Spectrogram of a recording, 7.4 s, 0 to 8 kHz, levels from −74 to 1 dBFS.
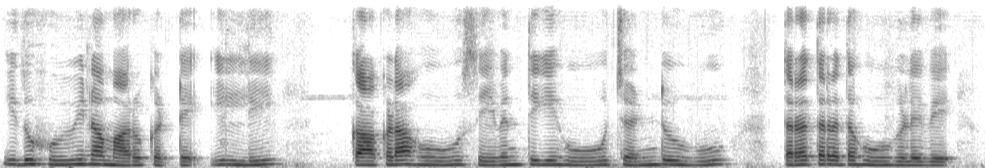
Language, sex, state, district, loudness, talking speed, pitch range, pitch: Kannada, female, Karnataka, Mysore, -21 LUFS, 90 wpm, 175-195 Hz, 185 Hz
